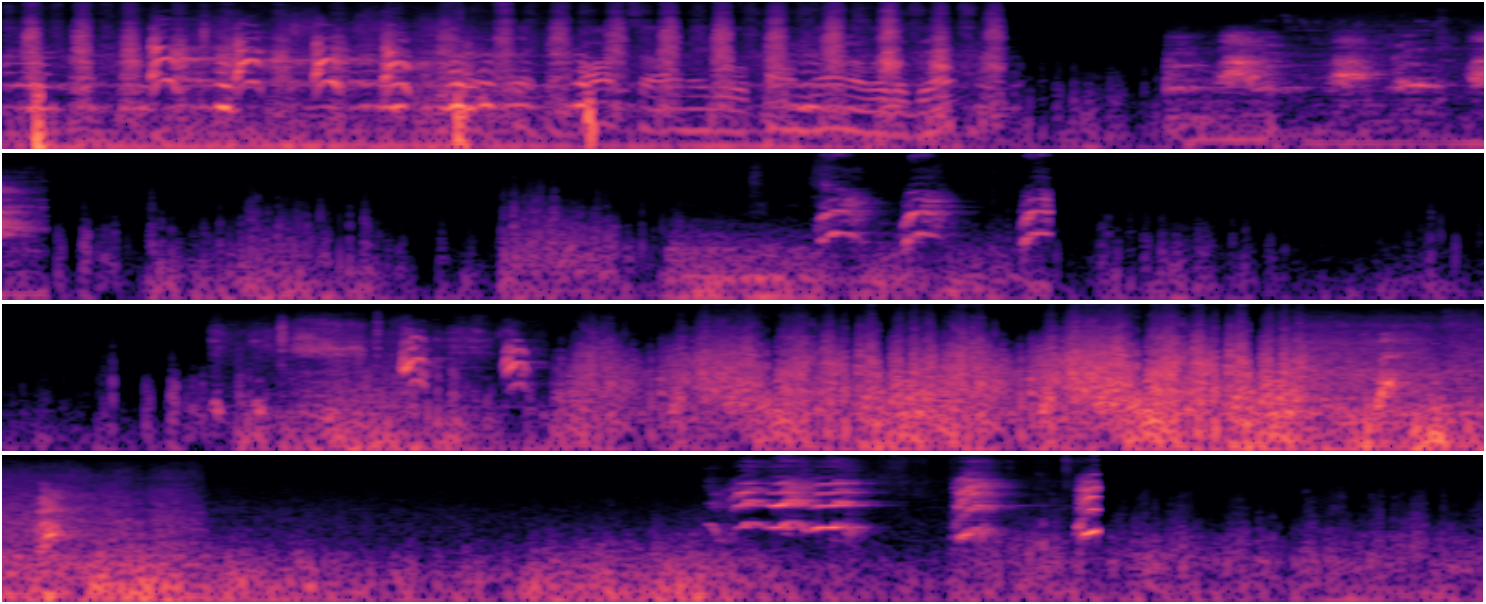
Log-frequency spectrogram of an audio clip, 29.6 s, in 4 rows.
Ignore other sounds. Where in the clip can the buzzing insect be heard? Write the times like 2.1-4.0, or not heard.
0.0-5.0.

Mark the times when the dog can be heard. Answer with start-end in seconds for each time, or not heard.
0.7-2.4, 5.8-7.7, 10.7-12.7, 15.8-17.6, 21.6-22.8, 25.8-27.8.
